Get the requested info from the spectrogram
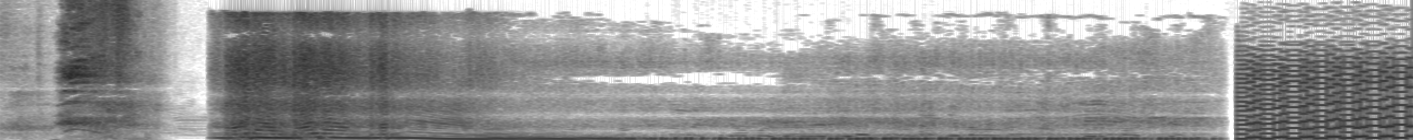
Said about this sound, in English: Let me get on my motorcycle that I brought into the foyer.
